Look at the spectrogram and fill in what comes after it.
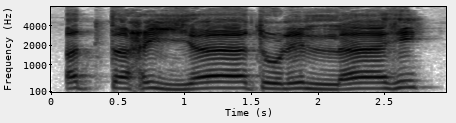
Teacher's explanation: التحیات الف مدہ ہے ایک الف کے برابر کھینچ کر پڑھیں گے ، تو للہ اللہ کا نام زیر کی وجہ سے باریک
